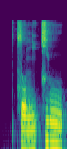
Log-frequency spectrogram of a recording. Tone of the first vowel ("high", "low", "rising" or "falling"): low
